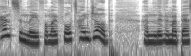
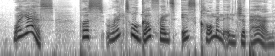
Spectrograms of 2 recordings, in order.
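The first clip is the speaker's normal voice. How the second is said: put-on light touch of a British accent, slight British tone; 3 semitones higher than usual. Playing a rental girlfriend character answering a question, with a slight British tone. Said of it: "I gave her a slight British tone".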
